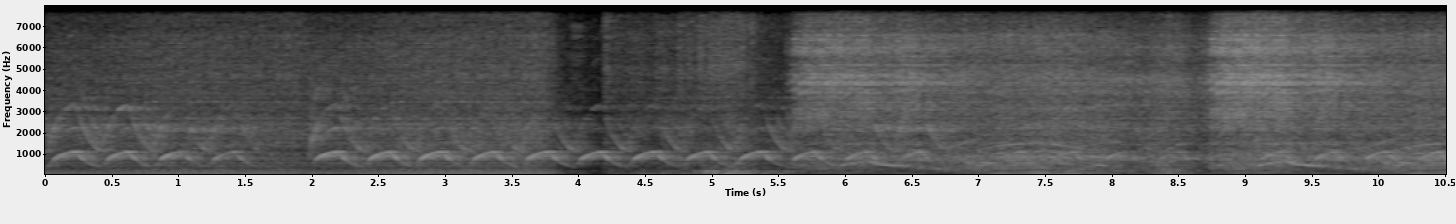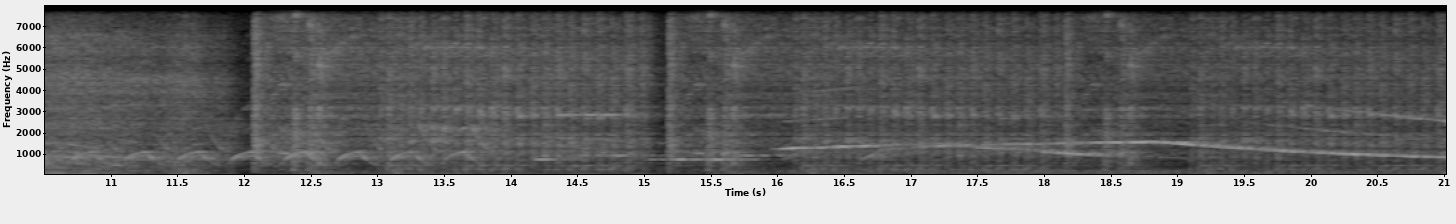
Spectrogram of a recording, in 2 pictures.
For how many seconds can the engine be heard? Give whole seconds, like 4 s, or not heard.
21 s.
